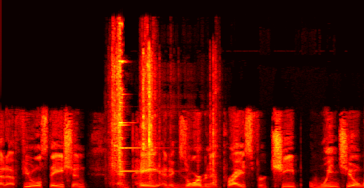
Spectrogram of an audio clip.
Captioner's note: register clicks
